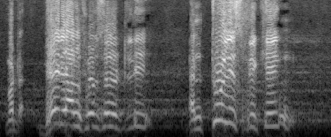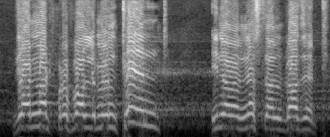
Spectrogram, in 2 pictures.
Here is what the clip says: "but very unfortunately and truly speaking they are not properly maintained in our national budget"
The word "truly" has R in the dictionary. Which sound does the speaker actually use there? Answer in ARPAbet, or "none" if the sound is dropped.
none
